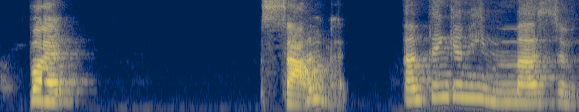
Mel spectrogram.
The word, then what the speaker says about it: Solomon: How do you not know how to say Solomon? But I mean, it's not like he's mispronouncing, like he's adding in a letter that's not even there. Salomon. Like there's no A anywhere in his last name.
